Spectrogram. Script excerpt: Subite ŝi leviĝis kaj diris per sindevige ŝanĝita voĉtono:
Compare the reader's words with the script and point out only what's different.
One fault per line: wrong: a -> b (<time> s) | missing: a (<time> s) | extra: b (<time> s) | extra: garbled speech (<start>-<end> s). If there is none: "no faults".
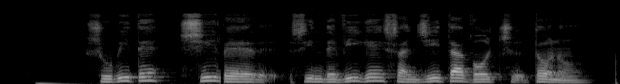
missing: leviĝis kaj diris (2.1 s)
